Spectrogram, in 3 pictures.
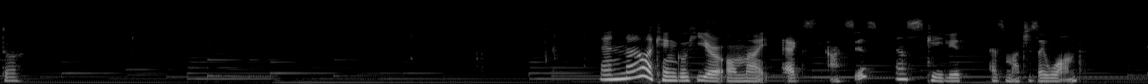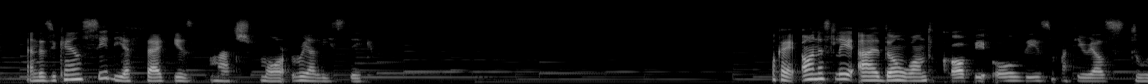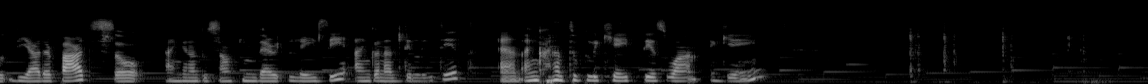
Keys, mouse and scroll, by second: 1.5-2.3 scroll down 2, 2.3 scroll down 1, 2.6-3.8 drag, 3.8-4.8 middle drag, 4.8-7.6 scroll up 2, 7.6 scroll up 1, 7.8-11.2 drag, 11.2-11.7 scroll down 2, 11.7-12.7 scroll up 2, 12.7-13.7 middle drag, 13.7-14.2 scroll down 2, 14.2 middle click, 17.6 click, 18.2-18.6 scroll up 5, 18.6-19.6 scroll down 2, 19.6-20.5 scroll up 1, 22.5-22.9 scroll down 2, 22.9-23.8 shift+middle drag, 23.8 click, 26.6 Delete, 27.6 click, 28.5 shift+d, 30.5 click, 31.7 r.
